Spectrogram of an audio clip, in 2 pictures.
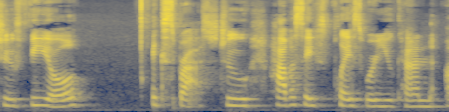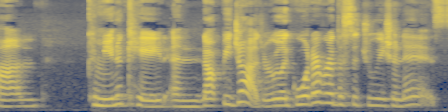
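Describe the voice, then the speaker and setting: Speaking with a Korean accent, a woman keeps a fairly slow pace. Her pitch is fairly high, with ordinary variation. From Korea, moved to US at eleven. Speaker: performance coach. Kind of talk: live stream talk. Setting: Facebook live video. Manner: casual, many fillers.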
